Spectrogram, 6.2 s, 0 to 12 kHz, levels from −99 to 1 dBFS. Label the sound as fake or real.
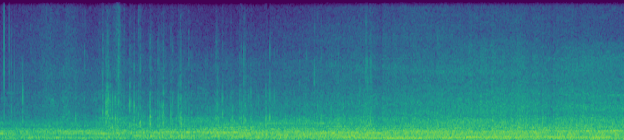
real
